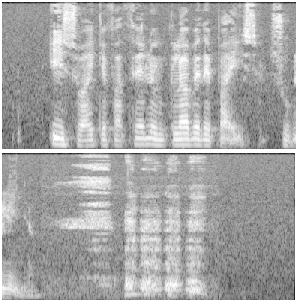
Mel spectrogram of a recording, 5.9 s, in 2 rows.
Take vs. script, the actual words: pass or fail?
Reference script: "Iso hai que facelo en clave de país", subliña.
pass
